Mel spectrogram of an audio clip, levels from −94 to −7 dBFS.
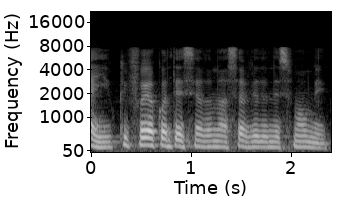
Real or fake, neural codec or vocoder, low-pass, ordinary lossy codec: real; none; none; none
